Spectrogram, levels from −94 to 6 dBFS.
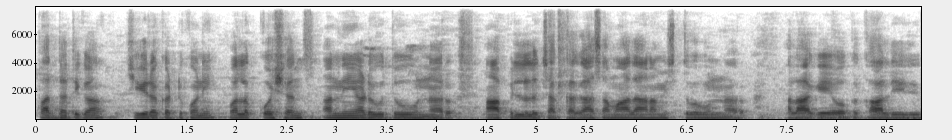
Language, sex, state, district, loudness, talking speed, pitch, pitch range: Telugu, male, Andhra Pradesh, Sri Satya Sai, -19 LUFS, 120 wpm, 120 Hz, 115-130 Hz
